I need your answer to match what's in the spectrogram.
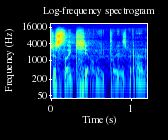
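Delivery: whispered, desperate begging tone. Speaker recalls begging God during a hard time, retelling desperate begging. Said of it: "I was like begging God".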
